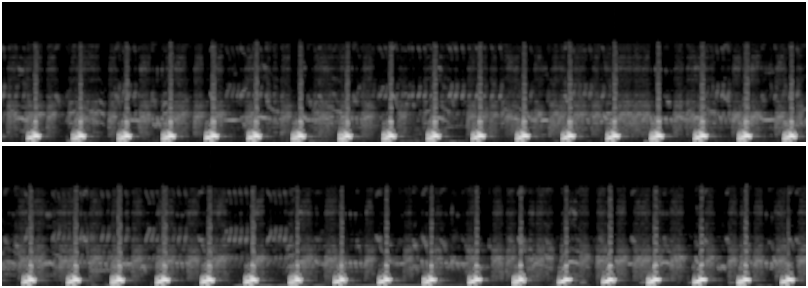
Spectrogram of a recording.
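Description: White-breasted waterhen calling: a short falling 'kwak' note repeated very steadily, a little over two times a second, without a break.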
